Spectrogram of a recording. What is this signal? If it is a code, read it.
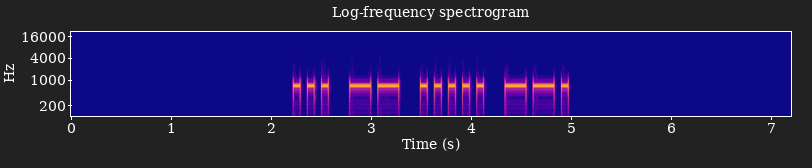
Morse code, heard as a keyed tone, about 17 wpm, 700 Hz. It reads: SM5G
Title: DXCC-100 Call Signs - 4 Characters - Repeated 2x - 17wpm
